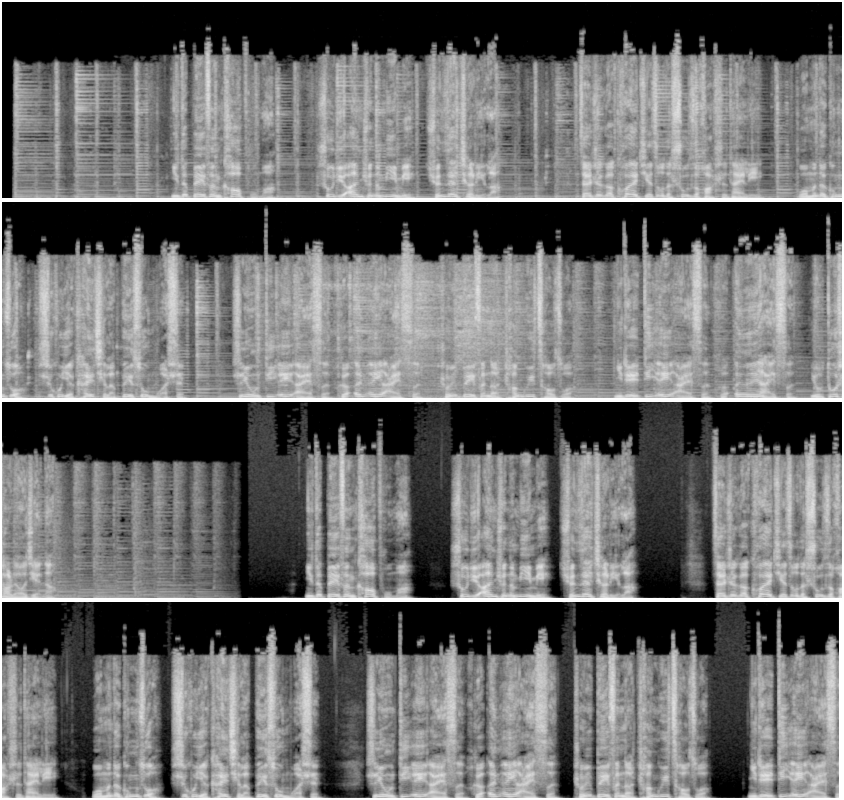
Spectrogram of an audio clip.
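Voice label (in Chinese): 轻快视频配音; 飞碟说西部数据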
